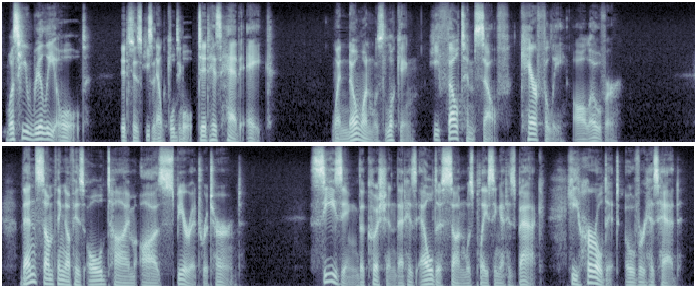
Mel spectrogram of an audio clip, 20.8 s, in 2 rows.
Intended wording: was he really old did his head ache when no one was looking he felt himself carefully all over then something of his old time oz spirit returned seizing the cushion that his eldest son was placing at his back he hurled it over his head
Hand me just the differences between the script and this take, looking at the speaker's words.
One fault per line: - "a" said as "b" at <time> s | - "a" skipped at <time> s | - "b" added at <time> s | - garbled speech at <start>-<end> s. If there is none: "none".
- garbled speech at 1.8-2.9 s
